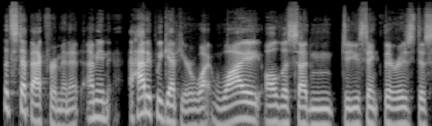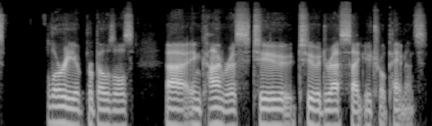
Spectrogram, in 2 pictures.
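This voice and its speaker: A man with a mid-range voice runs the panel and asks questions in a brisk, friendly way. He is heard dry and close over a video call. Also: medium pitch, fairly even intonation, creaky, no echo. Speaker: webinar moderator. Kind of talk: moderating a panel.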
